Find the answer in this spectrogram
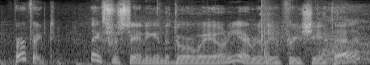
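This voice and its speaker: A man at a medium pitch is heard amid noticeable background noise and audible room echo. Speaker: gaming youtuber. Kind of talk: gameplay commentary. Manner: casual, conversational; occasional stutter.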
